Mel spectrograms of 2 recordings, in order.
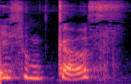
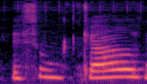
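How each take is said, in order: First: Said in the usual way. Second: "Es un caos" higher and slow, each word drawn out; mocking drawn out. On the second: Shown as a demonstration. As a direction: drag out "Es un caos" as a mock quote. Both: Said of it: "¿Cómo que dicen?".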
